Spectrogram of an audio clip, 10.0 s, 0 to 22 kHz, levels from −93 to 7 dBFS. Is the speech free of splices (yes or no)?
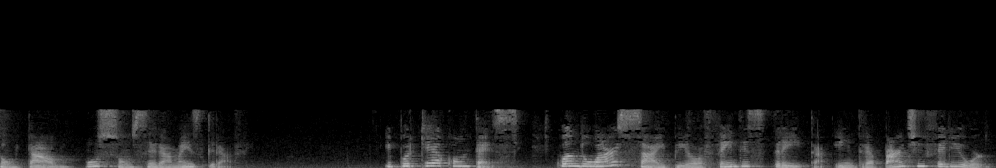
no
